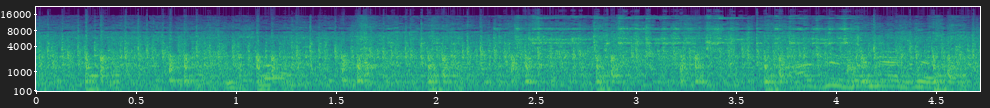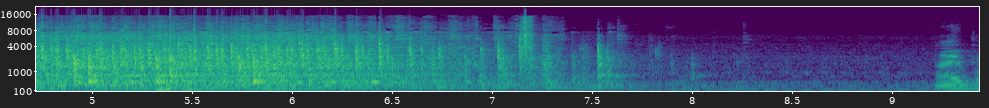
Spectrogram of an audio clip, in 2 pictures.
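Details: HMT tractor engine running with a harsh metallic rattle pulsing about twice a second: clutch release bearing problem.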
